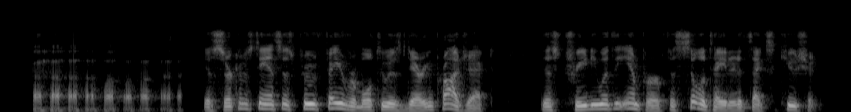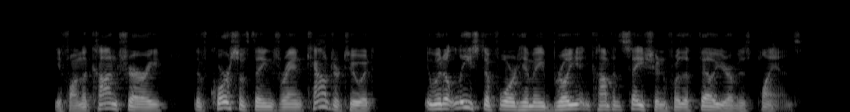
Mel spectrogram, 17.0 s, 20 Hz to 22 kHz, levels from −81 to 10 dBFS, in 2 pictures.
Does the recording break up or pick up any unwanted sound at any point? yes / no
yes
